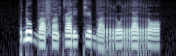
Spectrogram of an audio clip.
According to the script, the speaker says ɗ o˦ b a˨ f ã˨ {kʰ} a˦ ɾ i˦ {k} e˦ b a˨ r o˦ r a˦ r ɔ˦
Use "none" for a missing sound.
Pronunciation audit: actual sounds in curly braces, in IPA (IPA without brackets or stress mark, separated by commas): k, k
